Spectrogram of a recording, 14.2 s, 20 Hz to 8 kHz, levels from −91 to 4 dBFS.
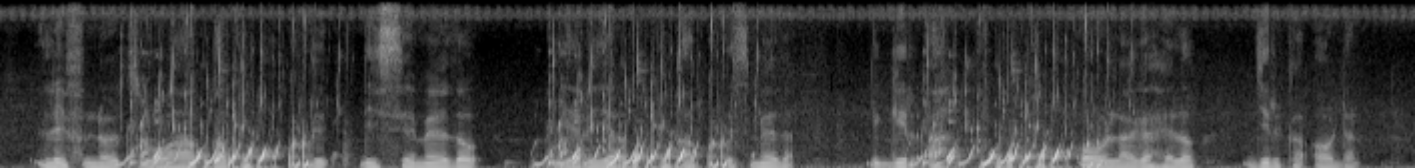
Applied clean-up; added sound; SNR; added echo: none; Water / Liquid; -4 dB; none.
